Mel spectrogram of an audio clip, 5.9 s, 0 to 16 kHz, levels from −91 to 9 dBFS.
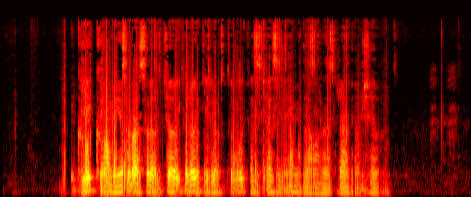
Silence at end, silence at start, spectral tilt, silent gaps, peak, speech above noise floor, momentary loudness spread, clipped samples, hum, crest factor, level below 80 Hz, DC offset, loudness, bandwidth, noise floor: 1 s; 0.8 s; -5.5 dB/octave; none; -4 dBFS; 45 dB; 14 LU; under 0.1%; none; 22 dB; -48 dBFS; under 0.1%; -25 LUFS; 11.5 kHz; -69 dBFS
